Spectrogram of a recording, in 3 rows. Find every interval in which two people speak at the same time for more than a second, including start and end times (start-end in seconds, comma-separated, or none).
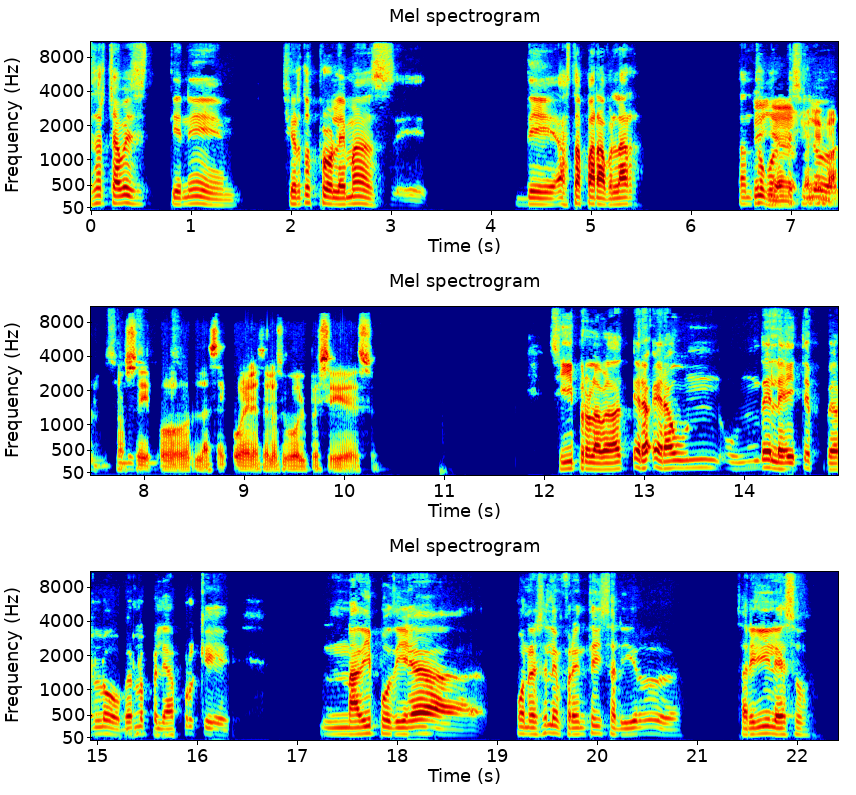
6.6-8.4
